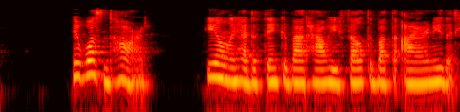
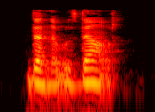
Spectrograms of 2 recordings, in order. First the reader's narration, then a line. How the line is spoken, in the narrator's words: Gwyn said, stiffly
